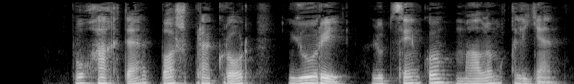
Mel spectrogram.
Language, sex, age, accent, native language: Uzbek, male, under 19, Toshkent viloyati, Uzbek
